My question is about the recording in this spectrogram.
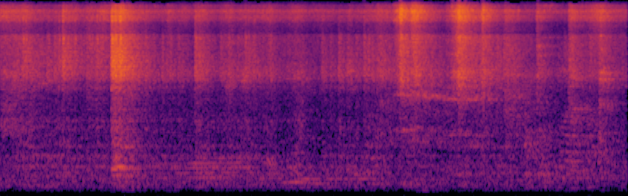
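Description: Faint background sound with a low bird call, and one sharp click about a second in.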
